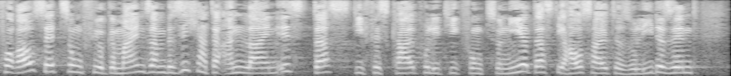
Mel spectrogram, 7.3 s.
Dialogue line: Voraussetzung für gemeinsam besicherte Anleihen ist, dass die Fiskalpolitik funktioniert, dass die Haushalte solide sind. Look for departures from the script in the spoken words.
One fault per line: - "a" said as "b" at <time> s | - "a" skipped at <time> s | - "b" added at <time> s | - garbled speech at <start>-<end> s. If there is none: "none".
none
